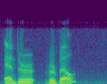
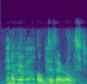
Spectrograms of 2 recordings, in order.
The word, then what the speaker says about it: Alderweireld: You guys have to correct me because I honestly don't know how to pronounce his name. Is it Ander Vervelde? Alderweireld.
